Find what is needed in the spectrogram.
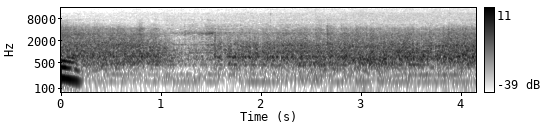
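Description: Steady rushing engine noise from military aircraft in the video's soundtrack. A woman's falling 'ooh' trails off at the very start.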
